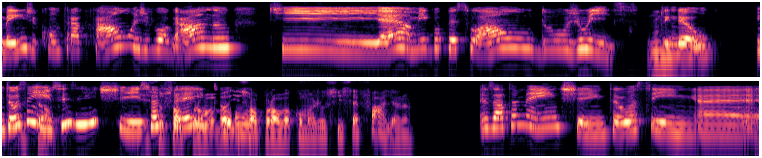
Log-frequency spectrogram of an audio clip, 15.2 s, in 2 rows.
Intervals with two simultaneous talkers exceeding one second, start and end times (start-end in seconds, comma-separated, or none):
8.9-10.2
